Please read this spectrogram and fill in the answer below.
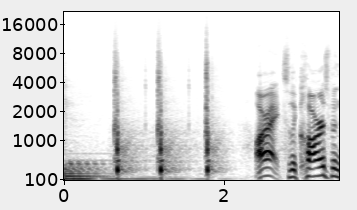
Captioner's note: thudding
